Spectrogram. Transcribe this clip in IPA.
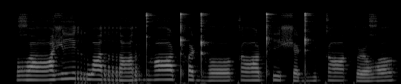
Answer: ʁʷɑːʒiːrwɑ rɑrɖʱɑːʈʰɤ ɖʱɤːkɑːʈʰi ʃəɖʱikɑː kə˞ʁʷɤ

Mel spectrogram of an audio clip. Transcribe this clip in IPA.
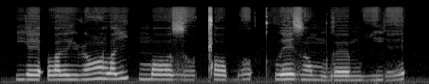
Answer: jɛʔ lˠɘːjɭɔ̃lˠi | mɔːzɔ̤ǁɔ bɔ̤ʔ kʷʰɛzɔ̃m ɡœːmi̤jɛ̤

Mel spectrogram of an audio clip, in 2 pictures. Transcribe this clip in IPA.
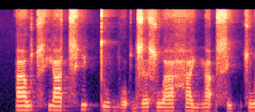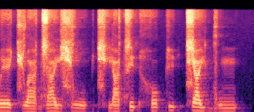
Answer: a˦wt͡sʰja˦t͡sʰi˦t̚ t̪u˧bo˨ʔ d͡zə˥˧swa˦ ha˥˧jŋa˦ʔ si˨k̚swe˥˧ t͡ɕwa˧d͡za˥˧jɕu˥˧ | t͡ɕʰja˨˩t͡si˦ʔho˧ki˦ʔ t͡ɕa˥˧j ɡu˧m

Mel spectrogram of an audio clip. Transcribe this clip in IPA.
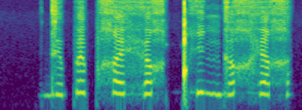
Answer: dʏpɛp χehʏχǃʰi ŋɡʏχheχ

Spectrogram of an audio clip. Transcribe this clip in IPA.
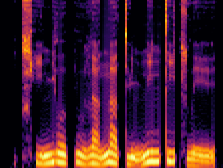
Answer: t͡ɕʰi˨˦njo˧ʊ̯ pu˥˨lä˥˨ n̪ä˥˨t̪y̰˨˩nn̪i˦nt̪i˦ t͡swḛ˨˩ɪ̯

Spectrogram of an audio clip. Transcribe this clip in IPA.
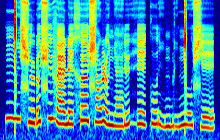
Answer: ŋ͡ǀi̤˦ɕy˨ ɽɵ˦ɕy˦væ˨ɳe˨ xœ˦ɕɑ̤˦ɭɵ˨ɲæ̤˨ ɾy˦he˦˨ ku˦ɾi̤˨ mbi̤˨ŋ͡ǀo̤˦ɕe˨

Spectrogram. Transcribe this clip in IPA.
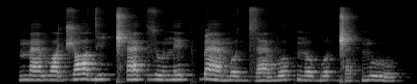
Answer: mævɒd͡ʒɒ diǁʰæk zunek ɓæ modd͡zævok noboɡ͡ǁækmu

